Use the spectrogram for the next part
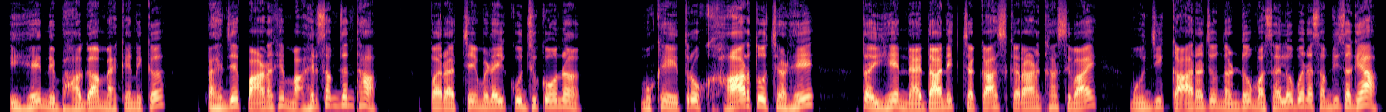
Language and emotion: Sindhi, angry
